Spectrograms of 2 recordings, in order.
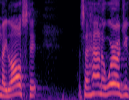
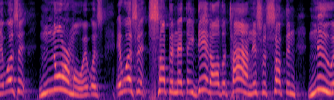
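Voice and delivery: loud, raised preaching voice; fervent preaching; 7 semitones higher, 6 dB louder than usual. Acted. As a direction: drive each phrase home to the congregation. Preaches at full force.

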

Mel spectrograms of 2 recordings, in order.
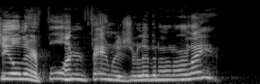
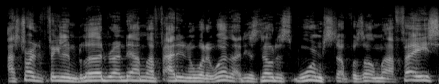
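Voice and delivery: ordinary delivery

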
